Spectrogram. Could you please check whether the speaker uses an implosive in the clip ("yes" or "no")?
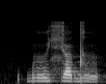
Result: yes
